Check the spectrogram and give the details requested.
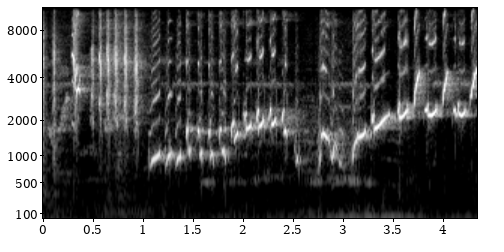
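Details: Murai batu, the white-rumped shama, delivering loud varied contest song: rapid chattering bursts, then runs of quick rising whistled notes climbing in pitch, densely packed and energetic.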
